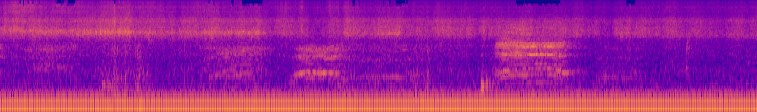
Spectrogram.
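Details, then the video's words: Indoor farm sheep on a winter morning bleating for breakfast at feeding time: several separate quavering bleats, one loud and harsh near the end, with a constant low droning hum of machinery throughout. "The Noise Of The Sheep At Feeding Time"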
